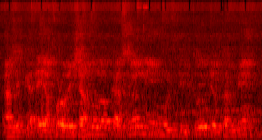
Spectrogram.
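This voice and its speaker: In a church hall, a high-voiced male preacher rattles through his sermon, conversational and full of tag questions, before climbing to loud, emphatic exhortation. He's picked up from far off, the hall echoing, with faint ambient noise.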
